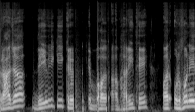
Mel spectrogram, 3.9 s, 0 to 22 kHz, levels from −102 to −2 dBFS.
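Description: From 0.31 s to 2.76 s the speech suffers repeated packet loss, producing the familiar robotic sound. Packets go missing or arrive too late in rapid succession, 23 times across this stretch, with the longest hole near 118 ms. The receiver covers each gap by extending the preceding sound, so about a quarter of the span is synthetic continuation. Other audio is simply absent, leaving choppy speech with fragments dropped out.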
